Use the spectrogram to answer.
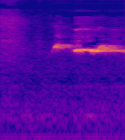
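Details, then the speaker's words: A brief high whistle that starts abruptly and is held, from a self-described chronic whistler with Tourette syndrome having many tics after holding them in: whistling vocal tic. "So, I am having I'm having I'm having a lot of ticks right now."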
